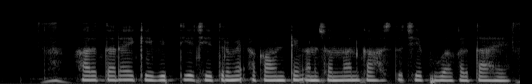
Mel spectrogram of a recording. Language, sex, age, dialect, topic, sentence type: Hindi, female, 18-24, Kanauji Braj Bhasha, banking, statement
